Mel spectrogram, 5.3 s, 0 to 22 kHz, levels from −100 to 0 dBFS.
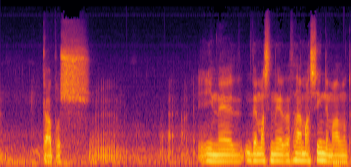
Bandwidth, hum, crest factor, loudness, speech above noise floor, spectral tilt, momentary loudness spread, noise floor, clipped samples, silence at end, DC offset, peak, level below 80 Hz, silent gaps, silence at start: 13.5 kHz; none; 16 dB; -17 LUFS; 21 dB; -5 dB/octave; 21 LU; -37 dBFS; under 0.1%; 0 s; under 0.1%; -2 dBFS; -40 dBFS; none; 0 s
